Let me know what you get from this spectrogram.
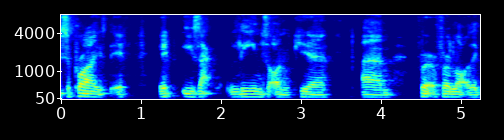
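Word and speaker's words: Kjær: I can't pronounce his name, but is it Kjaer? The real pronunciation is Kjaer.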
